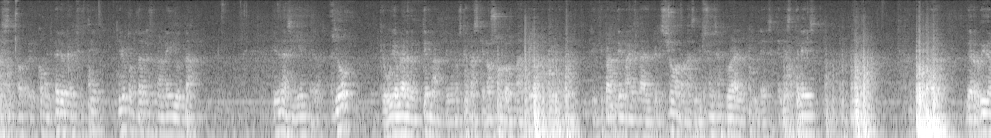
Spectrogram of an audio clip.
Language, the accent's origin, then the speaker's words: Spanish; Andalusia, Spain; En Andalucía, que es de donde yo soy, a los médicos psiquiatras se les llama médico de los nervios.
